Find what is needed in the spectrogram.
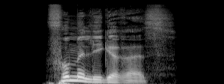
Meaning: strong/mixed nominative/accusative neuter singular comparative degree of fummelig
- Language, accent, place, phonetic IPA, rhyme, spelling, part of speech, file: German, Germany, Berlin, [ˈfʊməlɪɡəʁəs], -ʊməlɪɡəʁəs, fummeligeres, adjective, De-fummeligeres.ogg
